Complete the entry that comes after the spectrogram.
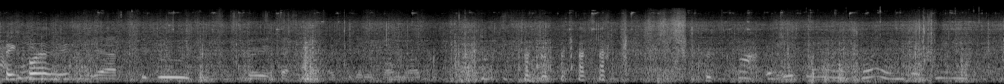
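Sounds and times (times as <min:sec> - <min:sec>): dog sled hissing over snow: 0:00.0 - 0:10.0
sled scraping and knocking: 0:00.0 - 0:10.0.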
